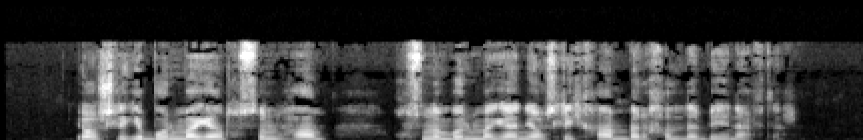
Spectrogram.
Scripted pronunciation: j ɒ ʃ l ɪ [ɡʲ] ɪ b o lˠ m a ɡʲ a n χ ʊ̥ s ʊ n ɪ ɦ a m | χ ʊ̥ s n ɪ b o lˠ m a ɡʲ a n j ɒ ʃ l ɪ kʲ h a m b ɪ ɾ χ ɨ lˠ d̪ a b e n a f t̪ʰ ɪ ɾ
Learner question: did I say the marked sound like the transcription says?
yes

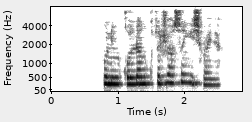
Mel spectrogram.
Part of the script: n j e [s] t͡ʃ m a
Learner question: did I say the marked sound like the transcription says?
no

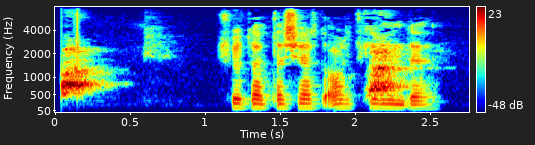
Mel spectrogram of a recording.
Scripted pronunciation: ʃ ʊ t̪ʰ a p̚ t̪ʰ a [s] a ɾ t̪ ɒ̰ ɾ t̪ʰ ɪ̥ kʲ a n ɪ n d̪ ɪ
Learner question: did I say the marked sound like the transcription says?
no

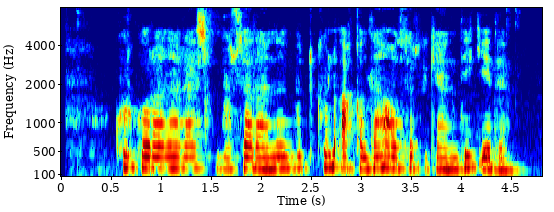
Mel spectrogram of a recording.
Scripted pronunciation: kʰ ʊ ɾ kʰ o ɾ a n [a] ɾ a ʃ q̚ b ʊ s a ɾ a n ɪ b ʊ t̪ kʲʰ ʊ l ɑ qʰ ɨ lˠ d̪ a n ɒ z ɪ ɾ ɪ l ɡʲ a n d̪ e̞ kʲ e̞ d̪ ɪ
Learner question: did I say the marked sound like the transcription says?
yes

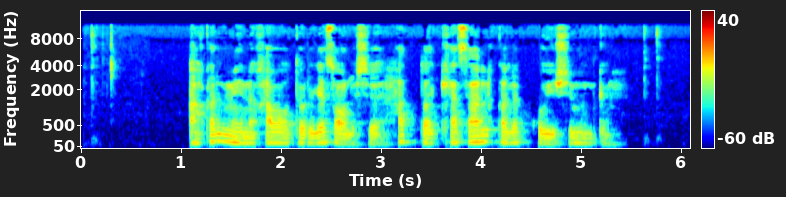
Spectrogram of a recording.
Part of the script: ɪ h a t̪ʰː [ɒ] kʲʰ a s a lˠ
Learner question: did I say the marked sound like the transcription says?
yes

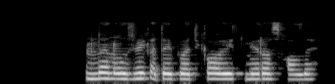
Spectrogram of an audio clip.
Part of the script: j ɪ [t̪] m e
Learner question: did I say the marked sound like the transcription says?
yes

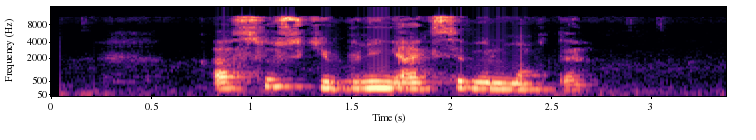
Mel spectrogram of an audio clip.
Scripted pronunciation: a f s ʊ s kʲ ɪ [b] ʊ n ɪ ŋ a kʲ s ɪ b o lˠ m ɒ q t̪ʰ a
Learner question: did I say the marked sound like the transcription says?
yes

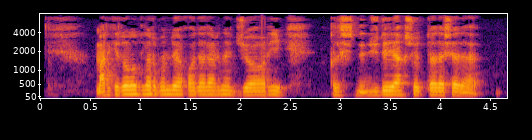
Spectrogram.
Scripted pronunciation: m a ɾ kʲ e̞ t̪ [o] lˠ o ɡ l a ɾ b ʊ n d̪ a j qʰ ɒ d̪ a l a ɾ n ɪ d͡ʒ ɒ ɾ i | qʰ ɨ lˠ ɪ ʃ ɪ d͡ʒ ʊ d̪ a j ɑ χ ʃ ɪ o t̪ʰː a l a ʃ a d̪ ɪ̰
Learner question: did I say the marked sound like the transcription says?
yes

